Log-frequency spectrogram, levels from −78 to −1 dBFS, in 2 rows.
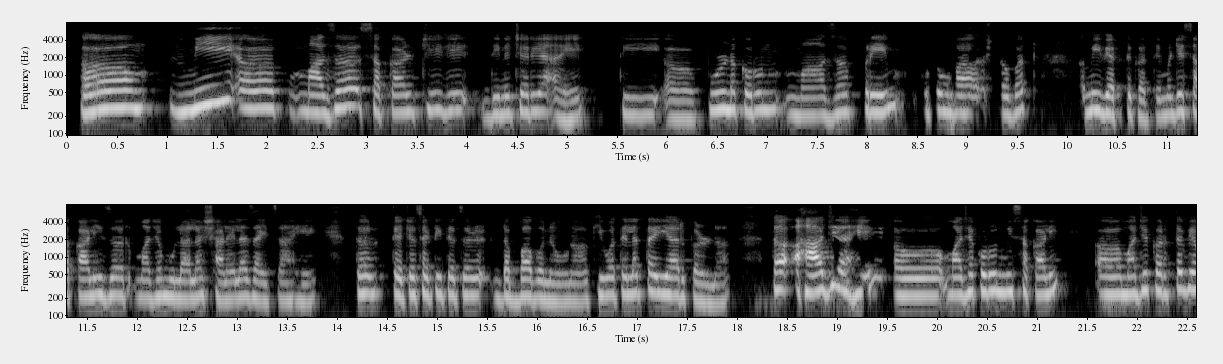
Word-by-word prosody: अ, - - +3 0.9
मी 295 +10 +5
अ, 270 -2 +2 0.3
माझं 235 +6 +2
सकाळची 235 +1 -4
जी 245 +2 -4 0.3
दिनचर्या 225 +3 -1
आहे, 180 -2 -4
ती 200 +2 -8
अ, 180 - -9 0.4
पूर्ण 255 +1 +3
करून 245 +1 +1 0.3
माझं 205 +1 -3 0.2
प्रेम 235 +3 +3 0.3
कुटुंबासोबत 225 0 -3 0.5
मी 245 +1 +3
व्यक्त 220 0 0
करते. 190 0 -6
म्हणजे 210 +3 -1
सकाळी 220 -1 0
जर 220 0 -2
माझ्या 200 +1 -2
मुलाला 200 -1 0
शाळेला 195 -1 -2
जायचं 185 -2 -5
आहे, 180 -1 -6 0.4
तर 235 0 +1 0.2
त्याच्यासाठी 225 0 0
त्याचा 220 0 -1 0.3
डब्बा 210 +1 +1
बनवणं 180 -2 -2
किंवा 220 +1 -1
त्याला 230 0 +1
तयार 235 -4 +3
करणं, 170 -2 -4 0.5
तर 280 0 +8 0.2
हा 245 0 +11
जे 325 -2 +2
आहे 235 -1 +1 0.2
अ, - - 0 0.5
माझ्याकडून 250 +3 +2
मी 250 - +2
सकाळी 240 0 -1 0.4
अ, - - -2 0.2
माझे 230 +3 +2
कर्तव्य 270 +2 +2
225 Hz, 120 wpm, -24 LUFS, 205-245 Hz, 0.9 s, हा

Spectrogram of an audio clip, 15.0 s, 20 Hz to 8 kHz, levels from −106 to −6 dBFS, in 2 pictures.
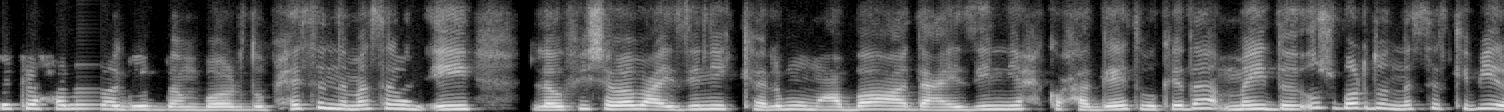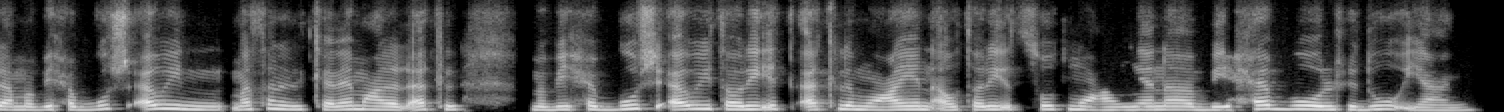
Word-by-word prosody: فكرة 290 +1 +3
حلوة 275 -1 +1
جدًا 225 -3 0
برضه 215 0 +1
بحيث 280 +7 -3
إن 295 -6 +3
مثلًا 275 -1 +1
إيه، 260 +3 +4 0.3
لو 220 0 +4
في 275 +5 -3
شباب 260 -1 +4
عايزين 245 +1 +2
يتكلّموا 250 -2 0
مع 215 -2 -1
بعض، 235 +1 +1
عايزين 215 +5 0
يِحكوا 260 -1 -3
حاجات 235 +5 +1
وكده، 265 +5 +1
ما 255 0 +1
يضايقوش 280 +6 0
برضه 330 -1 +1
الناس 275 +2 -3
الكبيرة، 285 -3 -1
ما 220 -1 -3
بيحبوش 230 +4 -4
أوي 280 +2 +2
إن 235 -4 -2
مثلًا 260 +3 -2
الكلام 235 +1 -1
على 225 -2 +1
الأكل، 230 +2 -1 0.4
ما 215 - -2
بيحبوش 235 +5 -2
أوي 265 +3 +2
طريقة 250 -1 +1
أكل 240 +3 0
معيّن 230 +1 +1
أو - - 0
طريقة 225 +2 0
صوت 250 0 -3
معيّنة، 220 0 -2
بيحبوا 250 +4 +2
الهدوء 235 +2 -2
يعني. 185 0 -7
240 Hz, 180 wpm, -23 LUFS, 225-265 Hz, 0.4 s, إيه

